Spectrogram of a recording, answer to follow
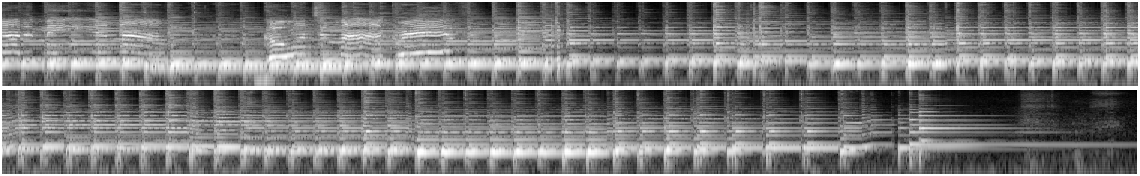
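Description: Ukulele strummed in a steady chord rhythm, with a man singing over the first few seconds. The strumming then carries on alone and ends on a final chord that rings out and fades near the end.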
